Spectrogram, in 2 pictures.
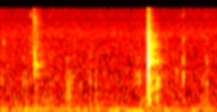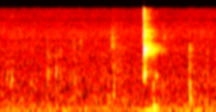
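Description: Faint mouth sounds of eating: a few scattered wet clicks and smacks, with two louder ones about two seconds in and near the end.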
